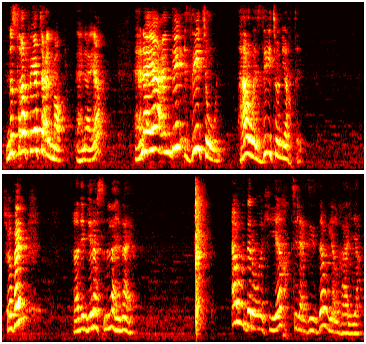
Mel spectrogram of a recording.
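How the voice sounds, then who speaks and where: In a high, fairly bright voice, a woman cooks in her home kitchen for her vlog, affectionately addressing viewers as sisters while demonstrating a recipe. The mic sits at a distance in an echoey room, with slight hiss or hum.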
